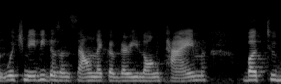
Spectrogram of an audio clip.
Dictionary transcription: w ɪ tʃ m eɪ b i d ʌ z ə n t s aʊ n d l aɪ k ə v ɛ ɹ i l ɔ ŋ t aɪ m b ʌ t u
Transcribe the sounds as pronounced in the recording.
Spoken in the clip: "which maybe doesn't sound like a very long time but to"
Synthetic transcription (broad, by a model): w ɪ tʃ m eɪ b i d ʌ z ə n t s aʊ n d l aɪ k ə v ɛ ɹ i l ɔ ŋ t aɪ m b ʌ t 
